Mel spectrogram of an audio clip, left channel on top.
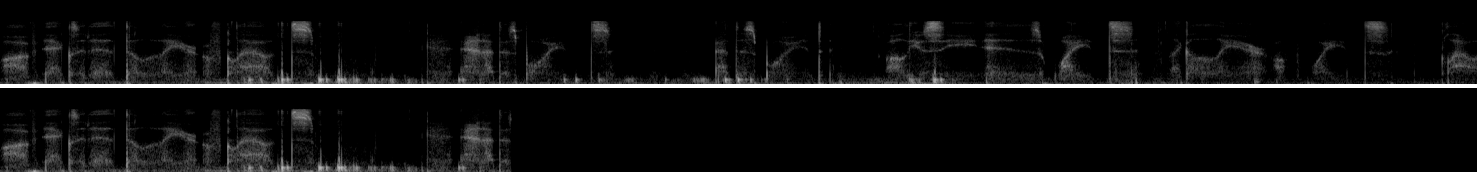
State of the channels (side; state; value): right; drops out; at 5.2 s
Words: have exited the layer of clouds. And at this point, all you see is white, like a layer of white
